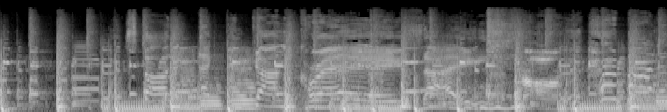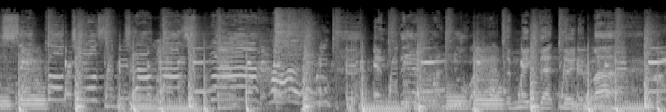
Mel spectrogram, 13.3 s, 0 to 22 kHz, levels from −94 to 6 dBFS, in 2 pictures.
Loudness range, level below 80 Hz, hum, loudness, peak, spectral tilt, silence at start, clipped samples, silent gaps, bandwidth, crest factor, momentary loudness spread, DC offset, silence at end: 1 LU; -32 dBFS; none; -18 LUFS; -4 dBFS; -5 dB/octave; 0 s; under 0.1%; none; 16 kHz; 14 dB; 4 LU; 0.1%; 0 s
